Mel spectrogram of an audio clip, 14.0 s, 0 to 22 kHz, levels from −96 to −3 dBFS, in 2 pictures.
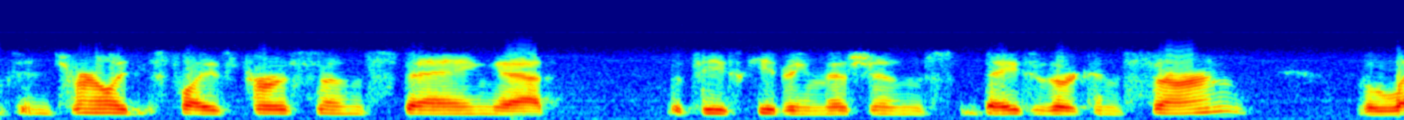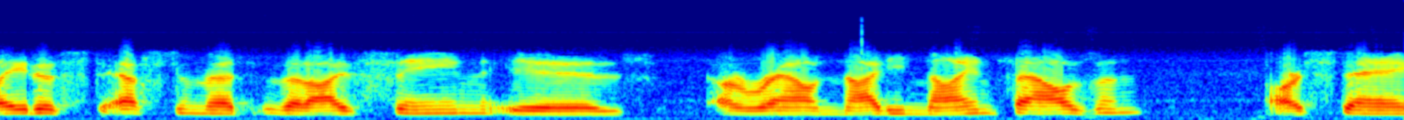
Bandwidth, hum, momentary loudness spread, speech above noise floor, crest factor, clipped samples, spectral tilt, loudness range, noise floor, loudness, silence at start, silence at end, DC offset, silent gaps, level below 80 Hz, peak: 4.1 kHz; none; 11 LU; 44 dB; 16 dB; under 0.1%; -7.5 dB/octave; 2 LU; -62 dBFS; -19 LUFS; 0.1 s; 0 s; under 0.1%; none; -72 dBFS; -4 dBFS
